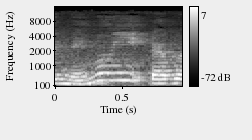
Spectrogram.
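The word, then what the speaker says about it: 眠い: 면자 음으로 읽을 때는 밍, 스위밍 할 때 밍이라고 읽고요. 뜻으로 읽었을 때 네무이라고 하면 졸리다라는 이 형용사고요.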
